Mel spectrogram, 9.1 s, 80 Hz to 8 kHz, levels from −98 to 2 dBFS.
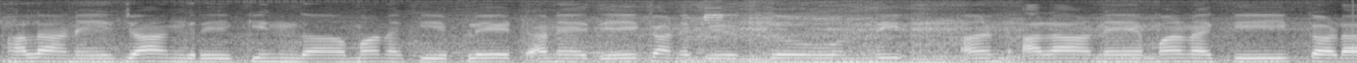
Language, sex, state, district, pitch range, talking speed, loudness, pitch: Telugu, male, Andhra Pradesh, Sri Satya Sai, 155-165 Hz, 85 wpm, -13 LUFS, 160 Hz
